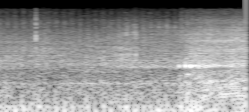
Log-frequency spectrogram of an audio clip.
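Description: Small scooter engine running at low speed, a steady fluttering low rumble. It gets louder near the end as the throttle opens.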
